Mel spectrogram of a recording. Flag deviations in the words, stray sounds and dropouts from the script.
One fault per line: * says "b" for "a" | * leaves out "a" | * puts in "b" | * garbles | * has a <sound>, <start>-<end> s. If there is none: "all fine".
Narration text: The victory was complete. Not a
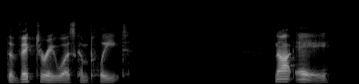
all fine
